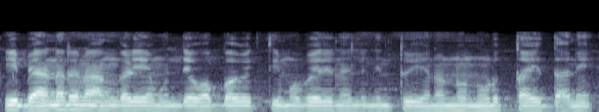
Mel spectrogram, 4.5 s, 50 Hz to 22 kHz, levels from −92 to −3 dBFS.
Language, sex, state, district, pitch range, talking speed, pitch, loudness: Kannada, male, Karnataka, Koppal, 115-120 Hz, 145 wpm, 115 Hz, -18 LUFS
